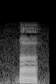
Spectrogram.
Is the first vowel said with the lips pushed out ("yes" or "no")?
no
